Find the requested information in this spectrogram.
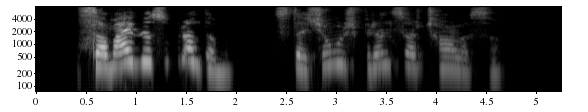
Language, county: Lithuanian, Klaipėda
